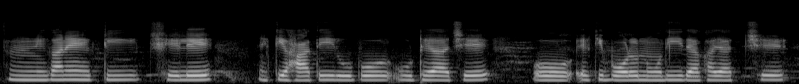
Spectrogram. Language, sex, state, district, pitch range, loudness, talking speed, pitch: Bengali, female, West Bengal, Jhargram, 200-215 Hz, -25 LUFS, 110 wpm, 205 Hz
